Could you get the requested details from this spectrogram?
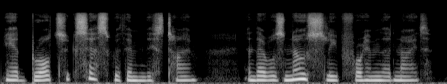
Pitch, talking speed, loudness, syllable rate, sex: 195 Hz, 230 wpm, -18 LUFS, 4.9 syllables/s, female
